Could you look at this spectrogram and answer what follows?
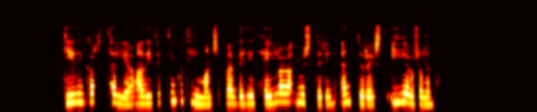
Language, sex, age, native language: Icelandic, female, 30-39, Icelandic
